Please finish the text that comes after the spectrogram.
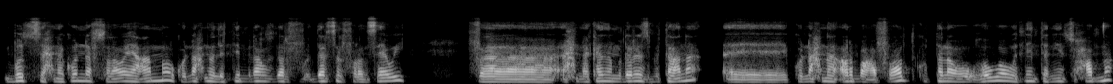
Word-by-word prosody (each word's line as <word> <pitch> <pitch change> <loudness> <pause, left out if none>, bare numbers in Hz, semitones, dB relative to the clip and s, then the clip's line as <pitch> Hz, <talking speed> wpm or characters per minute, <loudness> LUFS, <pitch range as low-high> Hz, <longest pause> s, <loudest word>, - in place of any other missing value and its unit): بُصّي 155 +1 -1
إحنا 130 0 -1
كنا 160 +2 -2
في - - -5
ثانوية 135 +3 +1
عامة، 170 +5 +1
وكنا 130 -9 -3
إحنا 150 -1 -2
الاتنين 135 +2 -6
بناخدوا 145 -1 -1
درف 145 - -3
درس 145 -1 0
الفرنساوي، 150 - 0 0.6
فإحنا 120 -1 +3
كان 150 +3 -1
المدرس 145 0 0
بتاعنا 140 +8 +1 0.3
آآ، 110 -2 -1
كنا 130 +1 -2
إحنا 140 0 0
4 140 -5 +3
أفراد، 150 +10 +3
كنت - - -15
أنا 145 -1 +4
وهو 145 +6 +1
و2 145 +1 -7
تانيين 135 +2 -7
صحابنا، 150 +9 0
140 Hz, 150 wpm, -25 LUFS, 125-150 Hz, 0.6 s, أنا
